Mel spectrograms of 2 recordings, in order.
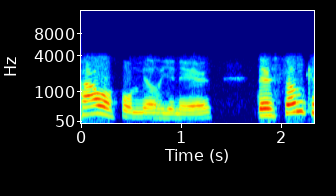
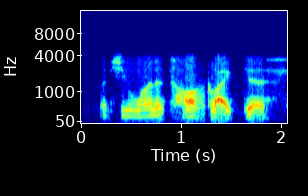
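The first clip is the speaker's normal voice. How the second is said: low, hushed, breathy late-night DJ voice; 13 semitones lower, 5 dB quieter than usual.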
